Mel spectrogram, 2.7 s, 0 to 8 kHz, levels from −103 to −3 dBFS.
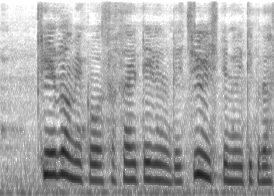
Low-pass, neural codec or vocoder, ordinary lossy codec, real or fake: none; codec, 16 kHz, 16 kbps, FreqCodec, smaller model; none; fake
